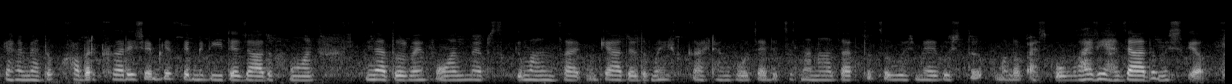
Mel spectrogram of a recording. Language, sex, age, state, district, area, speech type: Kashmiri, female, 30-45, Jammu and Kashmir, Kulgam, rural, spontaneous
